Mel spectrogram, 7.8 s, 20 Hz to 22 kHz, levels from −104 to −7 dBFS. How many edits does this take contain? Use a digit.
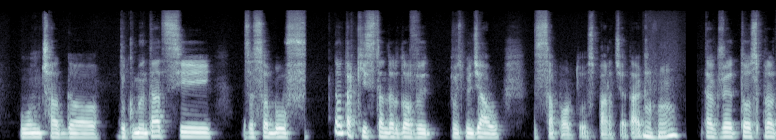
0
